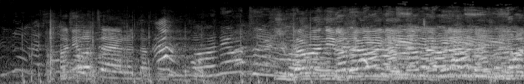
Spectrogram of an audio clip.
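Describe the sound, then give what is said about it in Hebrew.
A lively, growing procession of children walking through a small town, chattering, calling out and singing songs of joy and faith together, their overlapping high voices swelling louder as the line lengthens, with cheerful shouts and singsong cries. “בצדי הדרך חלונות הבתים נפתחים לרווחה, יהודים מחייכים זה לזה, והנה שיירת הילדים מתארכת. אה, נור אמונה, איזה שמחה בעיירה.”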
